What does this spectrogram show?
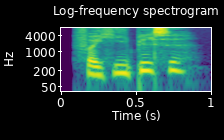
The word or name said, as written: forhippelse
